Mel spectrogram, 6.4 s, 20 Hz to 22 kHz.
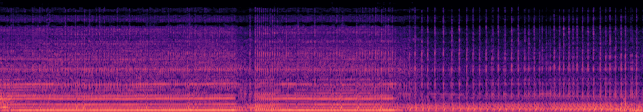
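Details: Ryobi SS30 multi tool two-stroke that wouldn't start, after a complete carb tune: high, steady buzz, then settling into a rougher, slower beat; runs and holds speed, sounding a little better now.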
